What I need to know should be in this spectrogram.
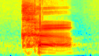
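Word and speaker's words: cup: যেমন কাপ, এখানে সি এর পরে ইউ লেটার আছে এবং শুদ্ধ উচ্চারণে যদি আমরা লক্ষ্য করি এখানে বলেছে কাপ অর্থ কাপ, আমরা যে কাপে চা খাই কাপ।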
